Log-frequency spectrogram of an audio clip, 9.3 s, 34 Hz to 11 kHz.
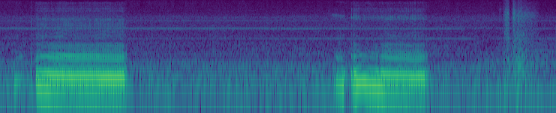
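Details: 17 lb Cocker Spaniel dog snoring loudly while asleep, loud enough to wake the owner at night: two long, loud, tonal snores with a steady drone over a constant low hum.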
